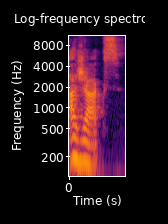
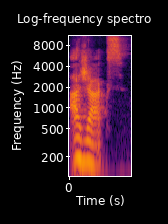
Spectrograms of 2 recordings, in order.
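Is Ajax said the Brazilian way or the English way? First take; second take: Brazilian; Brazilian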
